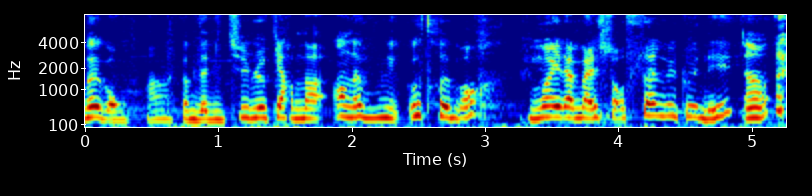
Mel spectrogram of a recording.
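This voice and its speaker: A woman talks in a fairly high pitch at a moderate pace. Her pitch varies in an ordinary way, with music in the background. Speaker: YouTuber and collector. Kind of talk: live stream chat with viewers. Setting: live stream from home. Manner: loud; hesitant, many fillers.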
